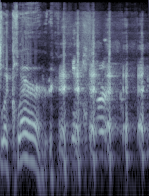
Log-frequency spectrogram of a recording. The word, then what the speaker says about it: Leclerc: Leclerc. I say it like a Cape Breton, bud. I say it like a Cape Breton. What were you saying, Leclerc? It's Leclerc. I'm from Sydney.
